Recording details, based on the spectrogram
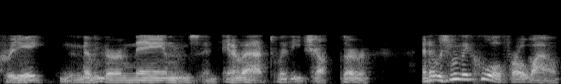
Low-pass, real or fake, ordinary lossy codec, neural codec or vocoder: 7.2 kHz; fake; AAC, 16 kbps; codec, 16 kHz, 1 kbps, FunCodec, trained on Chinese and English, 50 frames a second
